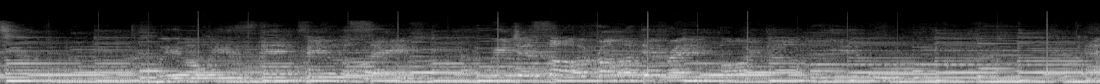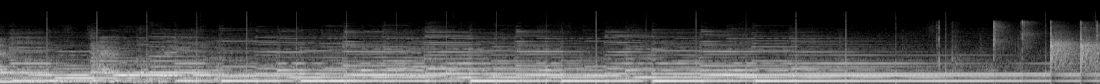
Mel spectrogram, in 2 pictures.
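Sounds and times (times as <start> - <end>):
acoustic guitar picking: 0.0 - 21.8.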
